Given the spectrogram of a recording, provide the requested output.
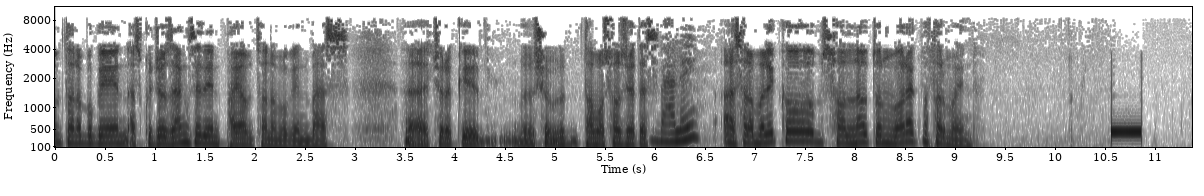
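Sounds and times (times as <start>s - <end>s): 
speech: 0.0s - 9.3s
faint noise: 0.0s - 11.3s
electronic telephone busy tone after a dropped call: 10.6s - 10.9s.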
